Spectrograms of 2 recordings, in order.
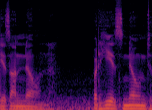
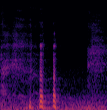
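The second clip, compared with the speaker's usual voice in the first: soft, airy giggle, pitched up; breathy giggle; 10 semitones higher, 8 dB quieter than usual. Acted. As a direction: giggle cheekily. Keeping the chocolate.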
